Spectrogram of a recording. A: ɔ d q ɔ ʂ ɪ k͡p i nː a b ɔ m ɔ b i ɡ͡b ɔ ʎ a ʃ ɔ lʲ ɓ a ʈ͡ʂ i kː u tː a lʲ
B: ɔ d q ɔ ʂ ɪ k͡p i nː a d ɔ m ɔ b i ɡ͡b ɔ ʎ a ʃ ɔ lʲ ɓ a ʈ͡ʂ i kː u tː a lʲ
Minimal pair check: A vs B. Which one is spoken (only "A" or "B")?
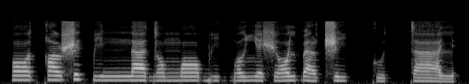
B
